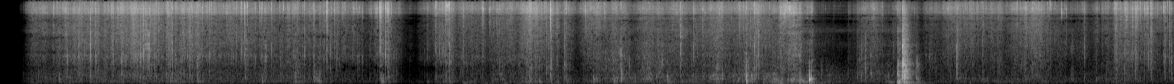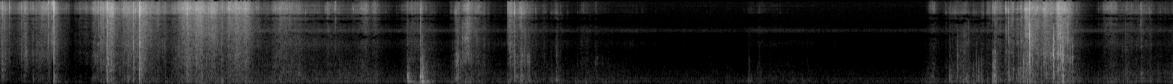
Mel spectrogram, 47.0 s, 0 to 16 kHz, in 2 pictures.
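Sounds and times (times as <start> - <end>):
packaging crinkling and tearing: 0.5 - 16.4, 17.0 - 29.3, 43.4 - 45.0.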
